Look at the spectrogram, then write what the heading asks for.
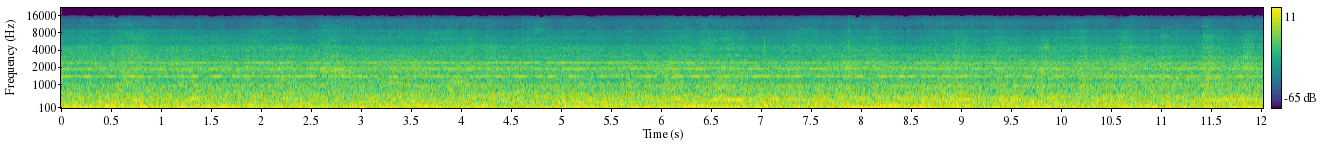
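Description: Freight train of tank cars rolling past at a steady pace: a continuous rumble of wheels on rail, with thin steady high tones over it.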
